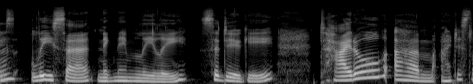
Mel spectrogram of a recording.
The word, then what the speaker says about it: Lele Sadoughi: Um, first of all, they want to know how to pronounce my name. So, my name is Lisa, nickname Lely Suggi.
